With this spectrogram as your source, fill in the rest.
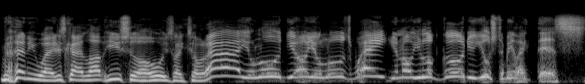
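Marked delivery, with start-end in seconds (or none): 2.1-5.9 very high-pitched put-on Korean accent. Retelling what a paired-up player at the course used to say: imitating a Korean accent. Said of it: "I don't wanna do the accent".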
